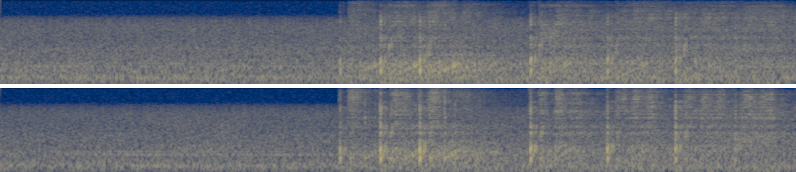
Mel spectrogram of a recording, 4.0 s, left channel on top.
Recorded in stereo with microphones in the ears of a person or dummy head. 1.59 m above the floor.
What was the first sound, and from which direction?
Writing, 50° right (ahead or behind).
